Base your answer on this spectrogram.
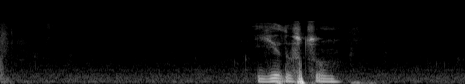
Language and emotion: Russian, neutral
